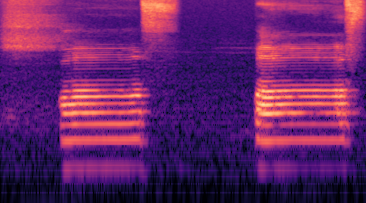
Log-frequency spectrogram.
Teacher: জিহ্বার গোড়া, তার বরাবর উপরের তালুর সঙ্গে গিয়ে লাগবে।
